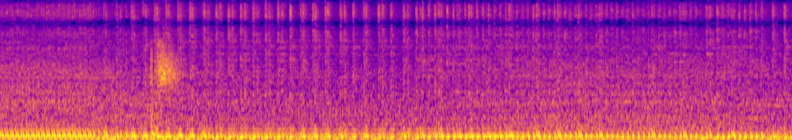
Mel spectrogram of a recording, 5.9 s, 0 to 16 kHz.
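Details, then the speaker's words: Riding lawn mower with a V-twin believed to be about 20 hp, sat unmoved in shed at least 3 months, new 320 CCA AGM battery, about half a quart low on oil: catches after brief crank, steady even low throb without misses or knocks; normal start and idle. "let's see if it starts up has a v twin in it uh believe 20 horsepower it's a good engine"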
